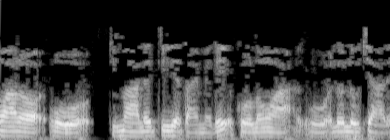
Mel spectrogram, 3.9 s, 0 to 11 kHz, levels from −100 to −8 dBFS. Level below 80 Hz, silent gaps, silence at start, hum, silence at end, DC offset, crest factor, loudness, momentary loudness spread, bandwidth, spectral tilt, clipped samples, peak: -44 dBFS; none; 0 s; none; 0 s; under 0.1%; 16 dB; -23 LUFS; 7 LU; 5.8 kHz; -12 dB/octave; under 0.1%; -6 dBFS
